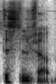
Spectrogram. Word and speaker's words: Distenfeld: How do you pronounce Gershon Distenfeld. Distenfeld.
